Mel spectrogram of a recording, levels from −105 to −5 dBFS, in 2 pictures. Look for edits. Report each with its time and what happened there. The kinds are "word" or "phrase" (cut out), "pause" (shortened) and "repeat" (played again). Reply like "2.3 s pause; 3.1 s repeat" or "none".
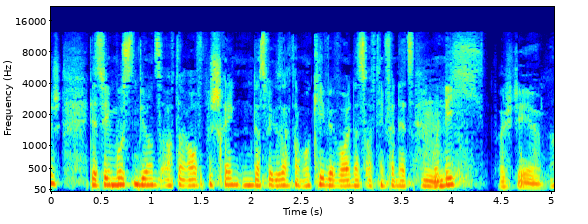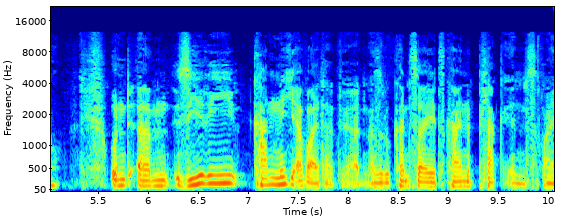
3.6 s word; 4.4 s pause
